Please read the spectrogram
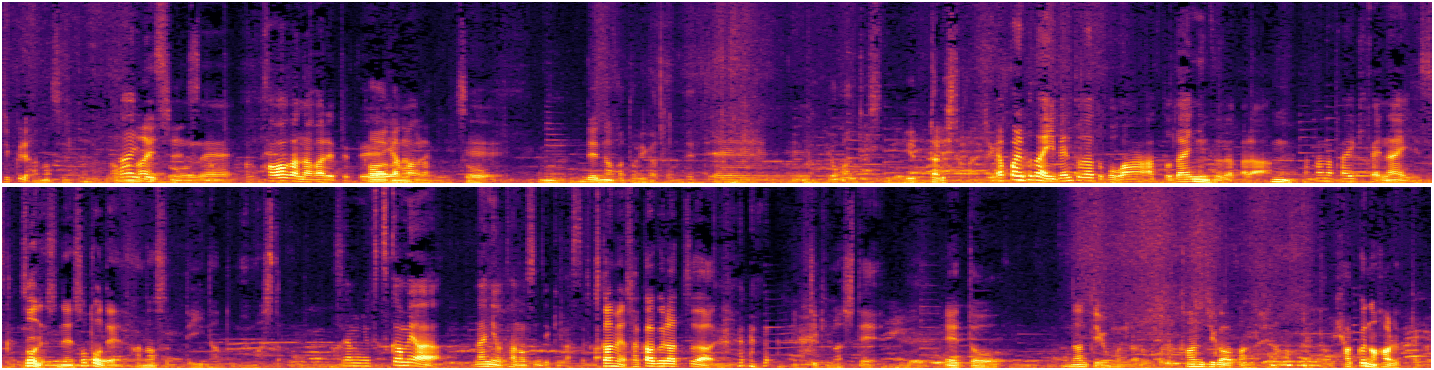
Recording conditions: busy venue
